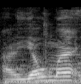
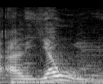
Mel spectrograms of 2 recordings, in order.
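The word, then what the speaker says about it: الْيَوْمَ: Nah, ini kita namakan dengan mad lain, artinya lunak atau lembut. Jadi dibacanya lunak atau lembut. Al-yaum. Nah, gitu ya. Mad itu kan artinya panjang, lain artinya lunak. Jadi dibaca panjang 2 harokat tetapi dengan lembut.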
